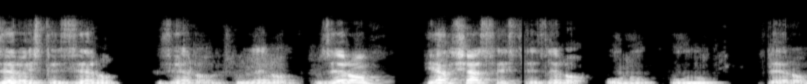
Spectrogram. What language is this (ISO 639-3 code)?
ron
